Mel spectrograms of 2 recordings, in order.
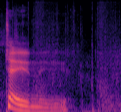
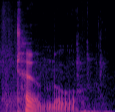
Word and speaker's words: Tomu: Tomu. Yeah. Tomu. Tomu. I think Tomu is the German, the European pronunciation.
